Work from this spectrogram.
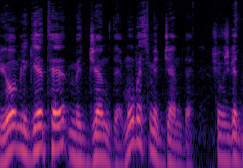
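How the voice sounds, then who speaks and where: A man speaks at a moderate pace in a dark, mellow tone that is somewhat breathy, his intonation lively. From Iraq. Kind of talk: casual vlog talk to camera. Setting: outdoors.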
